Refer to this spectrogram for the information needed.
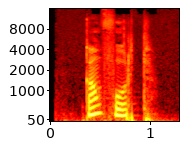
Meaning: comfort (contentment, ease)
- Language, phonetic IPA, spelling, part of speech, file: Russian, [kɐmˈfort], комфорт, noun, Ru-комфорт.ogg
